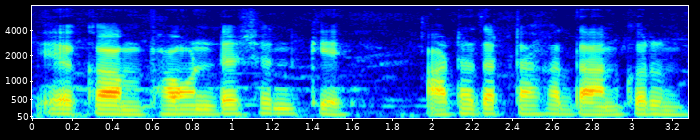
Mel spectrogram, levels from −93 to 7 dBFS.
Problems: continuous background conversations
